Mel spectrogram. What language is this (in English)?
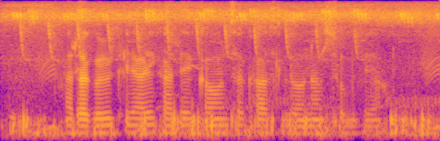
Bhojpuri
